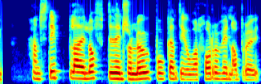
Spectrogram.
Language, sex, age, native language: Icelandic, female, 30-39, Icelandic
